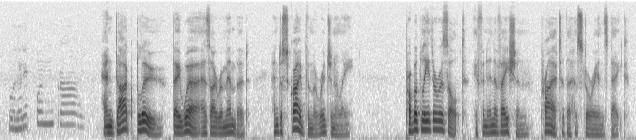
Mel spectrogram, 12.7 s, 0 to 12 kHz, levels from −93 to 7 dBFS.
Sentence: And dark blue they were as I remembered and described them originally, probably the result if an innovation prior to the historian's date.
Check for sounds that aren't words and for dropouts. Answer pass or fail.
fail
